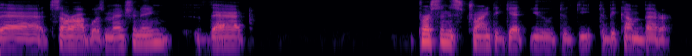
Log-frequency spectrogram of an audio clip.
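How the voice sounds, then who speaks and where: The speaker has a non-native accent, and the sound is dry and close with no echo. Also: man. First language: not English. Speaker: public speaking club member. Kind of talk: panel discussion.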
